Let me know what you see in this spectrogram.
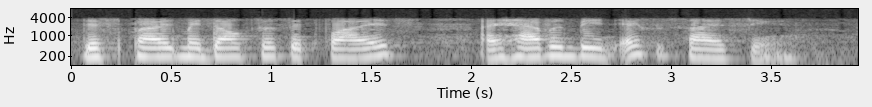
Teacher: we signal that we're finished in the second clause by using rise and falling intonation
